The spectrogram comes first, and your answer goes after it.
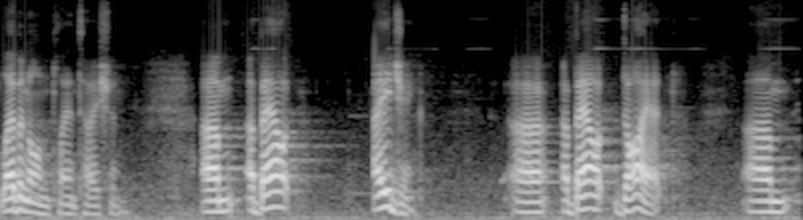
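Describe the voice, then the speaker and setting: A man with an Australian accent giving a conference presentation, relaxed and joking, with many ums and restarts. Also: fairly high pitch, vocal fry, big-room sound, dull audio. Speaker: conference speaker. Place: conference hall.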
